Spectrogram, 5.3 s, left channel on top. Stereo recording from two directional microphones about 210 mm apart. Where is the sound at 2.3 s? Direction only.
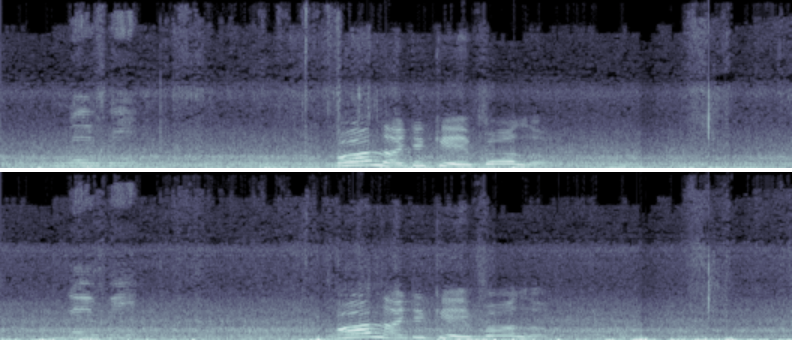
15° right (ahead or behind).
